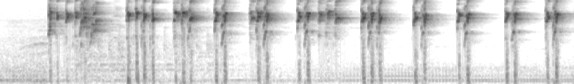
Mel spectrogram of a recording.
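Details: Lovebird chatter used to lure other birds into answering: eleven clustered bursts of shrill, scratchy notes, each about a third of a second long, coming roughly twice per second.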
